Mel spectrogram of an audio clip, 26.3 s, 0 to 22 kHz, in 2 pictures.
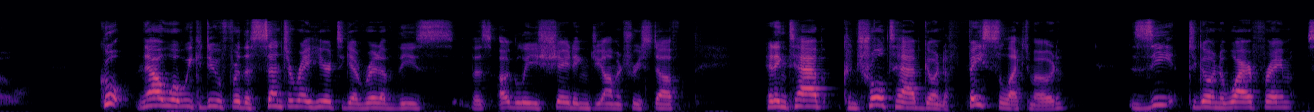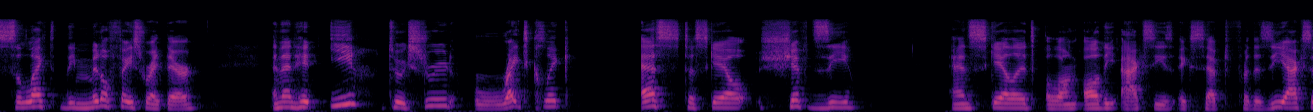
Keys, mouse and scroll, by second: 1.9 Tab, 5.9-7.3 middle drag, 7.3 Tab, 8.5 ctrl+Tab, 11.4 z, 16.6 e, 19.6 s.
